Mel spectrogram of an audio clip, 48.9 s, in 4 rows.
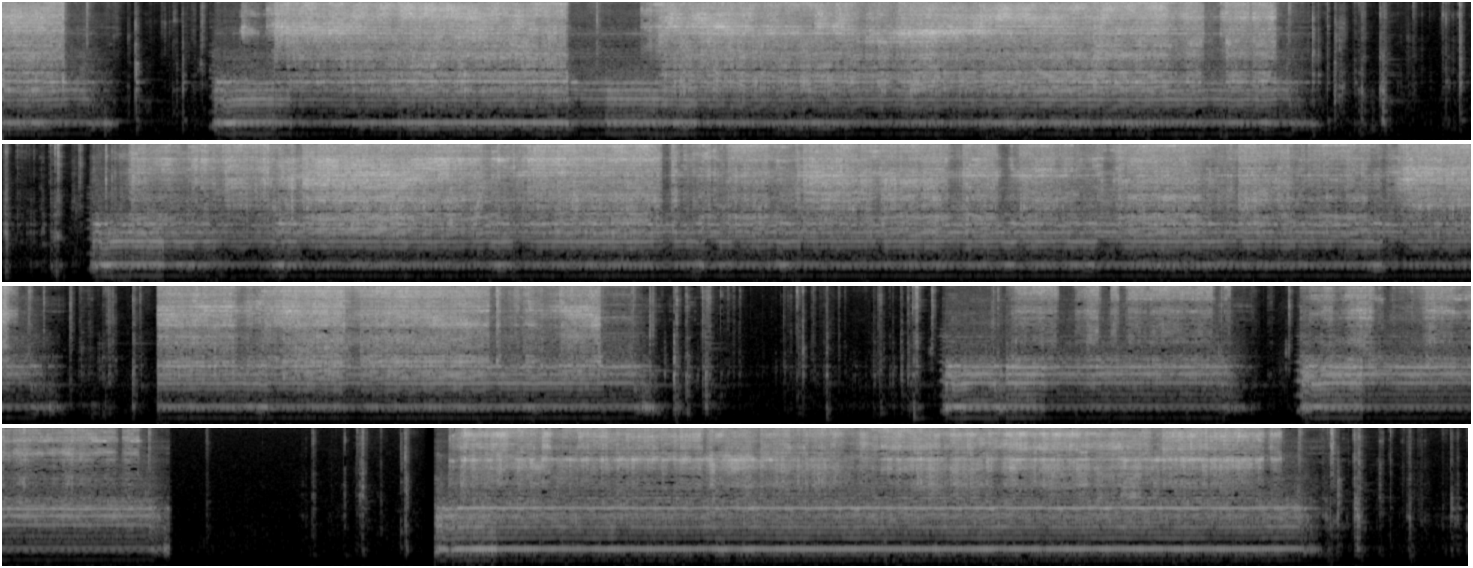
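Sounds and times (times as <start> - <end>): scroll saw motor hum: 0.0 - 1.0, 25.8 - 30.0, 32.3 - 38.2, 40.4 - 47.8.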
